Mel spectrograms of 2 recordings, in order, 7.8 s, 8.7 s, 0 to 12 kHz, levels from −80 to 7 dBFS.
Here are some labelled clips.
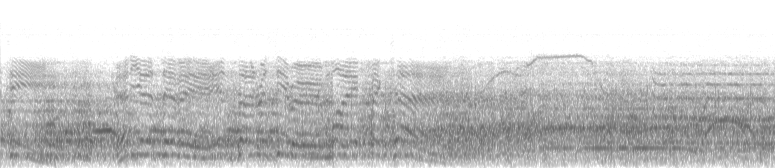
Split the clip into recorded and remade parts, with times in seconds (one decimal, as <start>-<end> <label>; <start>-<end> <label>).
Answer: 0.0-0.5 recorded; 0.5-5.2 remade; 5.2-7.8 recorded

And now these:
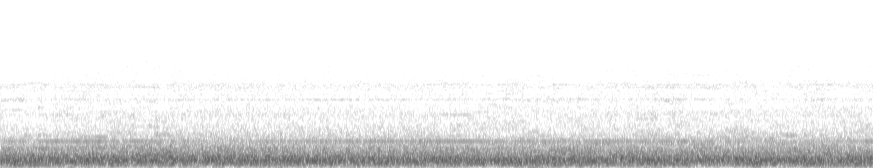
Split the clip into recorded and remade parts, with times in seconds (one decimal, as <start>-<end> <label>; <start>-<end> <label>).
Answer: 0.0-1.7 remade; 1.7-4.2 recorded; 4.2-8.7 remade

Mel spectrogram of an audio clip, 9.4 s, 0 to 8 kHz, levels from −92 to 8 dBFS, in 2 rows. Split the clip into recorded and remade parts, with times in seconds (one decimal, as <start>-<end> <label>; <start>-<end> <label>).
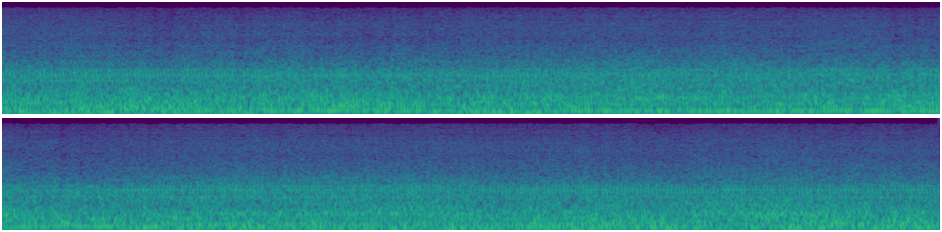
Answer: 0.0-1.3 recorded; 1.3-2.3 remade; 2.3-2.8 recorded; 2.8-5.3 remade; 5.3-9.4 recorded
